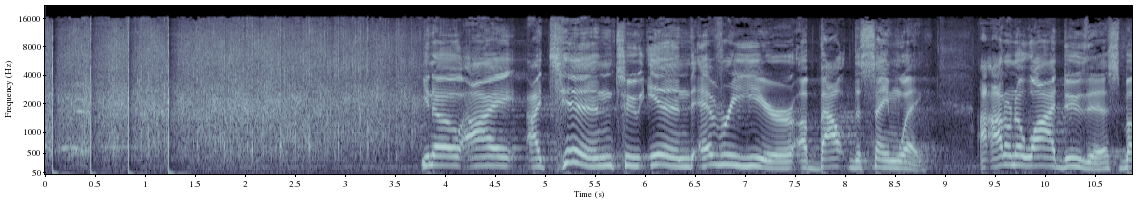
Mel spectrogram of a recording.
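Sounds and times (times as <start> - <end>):
church audience applauding: 0.0 - 3.8
sharp individual claps: 0.0 - 3.8
speech: 3.8 - 10.8.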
